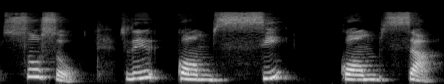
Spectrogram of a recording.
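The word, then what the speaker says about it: comme ci, comme ça: say so, so then comme si, comme ça. So it has C like this. It has C steady. So you say comme si, comme ça, because it gives the sound of S, so SI.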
